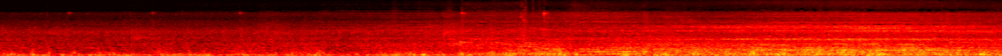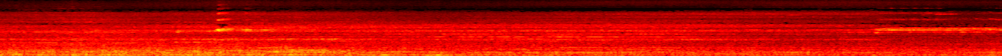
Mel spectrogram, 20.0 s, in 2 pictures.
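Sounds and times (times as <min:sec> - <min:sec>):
electric train rumbling: 0:00.0 - 0:20.0
wheel squeal: 0:11.8 - 0:13.0, 0:17.2 - 0:20.0.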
